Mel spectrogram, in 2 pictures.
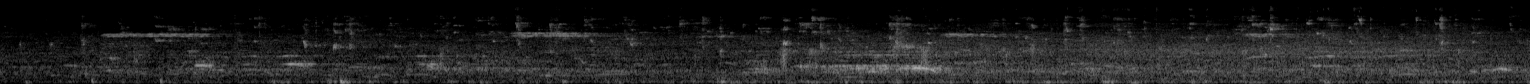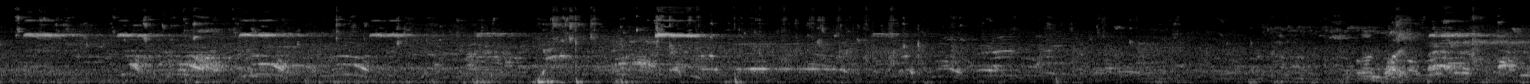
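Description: Basketballs bouncing on a hardwood gym floor during play, with short high sneaker squeaks, most of them between about 15 and 22 seconds in, all echoing in a large hall.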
